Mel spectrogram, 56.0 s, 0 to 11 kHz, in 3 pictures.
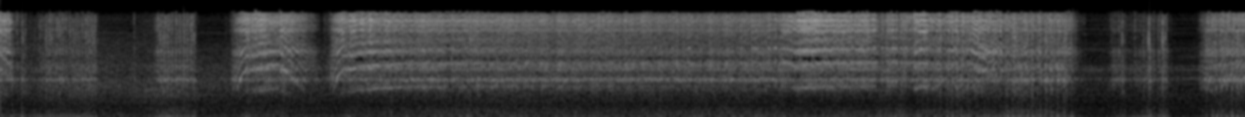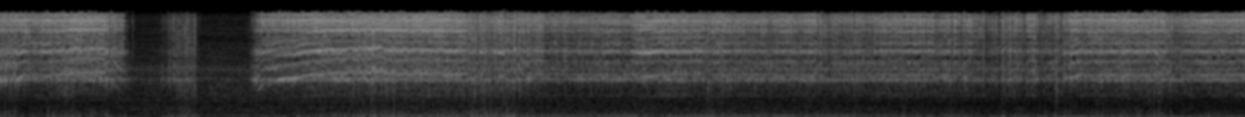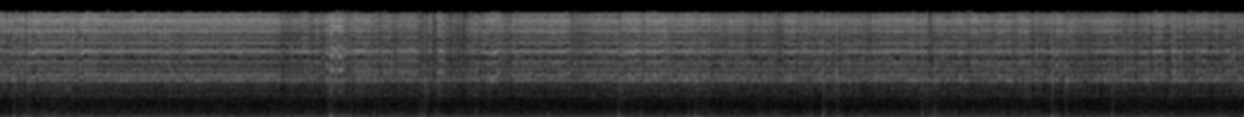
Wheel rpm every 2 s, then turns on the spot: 30, 70, 160, 230, 240, 230, 230, 140, 30, 130, 20, 140, 160, 160, 160, 170, 160, 160, 160, 160, 160, 160, 160, 160, 160, 160, 160, 160.
0-2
